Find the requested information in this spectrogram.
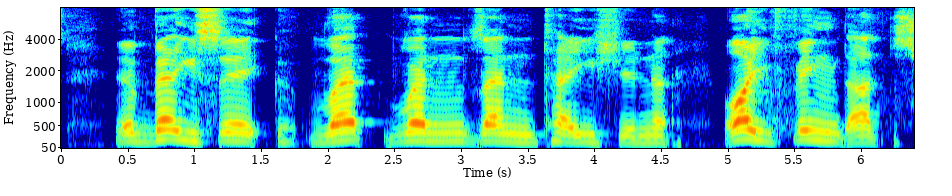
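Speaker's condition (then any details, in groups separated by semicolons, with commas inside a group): Ataxia; speech recently worse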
